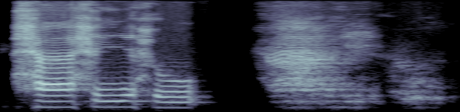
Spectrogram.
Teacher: yang wasatul halq ya, yang tenggorokan bagian tengah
